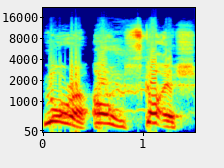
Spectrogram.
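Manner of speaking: shrill, booming, very high, very loud shout. Recounting watching laura on tv, the speaker reenacts calling out to her, retelling a shout. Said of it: "And I shouted".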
